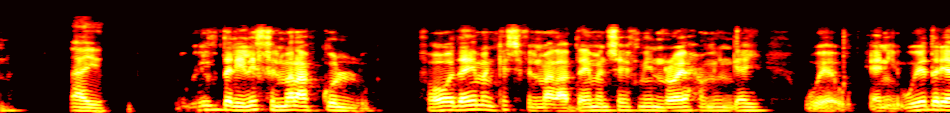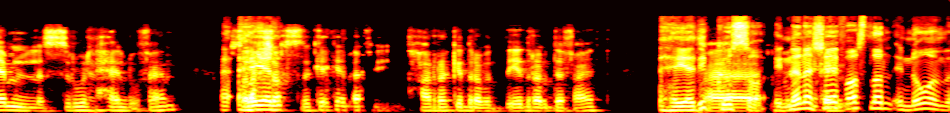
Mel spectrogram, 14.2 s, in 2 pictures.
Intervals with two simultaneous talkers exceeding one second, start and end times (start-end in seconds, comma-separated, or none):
12.3-13.6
